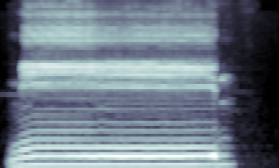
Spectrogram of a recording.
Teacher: Jadi hanya mimnya saja yang gunnah, tapi ya-nya tidak.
